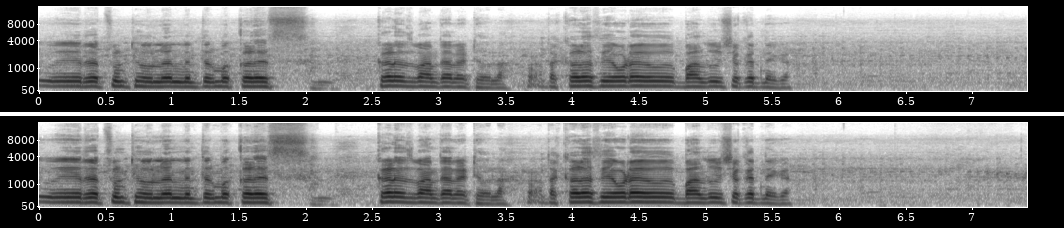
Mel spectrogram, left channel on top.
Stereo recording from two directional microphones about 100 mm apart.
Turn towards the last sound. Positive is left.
turn(degrees=-5)  # may be behind; listen again after turning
